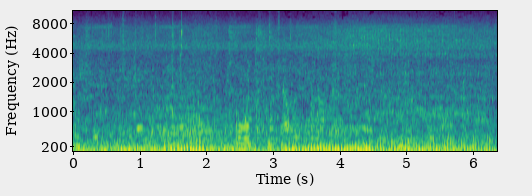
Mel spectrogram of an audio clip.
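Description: Outdoor ambience: a steady low rumble like a vehicle engine running nearby, with faint, broken distant voices over it.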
